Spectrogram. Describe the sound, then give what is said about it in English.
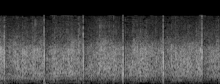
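Applause from a worship audience clapping hands in praise: a dense, steady patter of many hands, with a few sharper claps standing out, lasting throughout at an even level. “Give Him a good hand clap of praise if you love Him with all your heart.”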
